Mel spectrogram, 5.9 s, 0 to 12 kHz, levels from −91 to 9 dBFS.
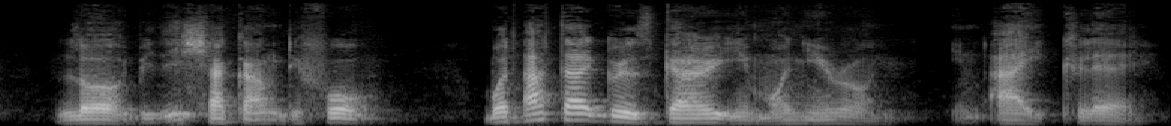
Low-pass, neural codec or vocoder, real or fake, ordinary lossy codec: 10.8 kHz; codec, 24 kHz, 0.9 kbps, WavTokenizer, medium speech release version 2; fake; none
